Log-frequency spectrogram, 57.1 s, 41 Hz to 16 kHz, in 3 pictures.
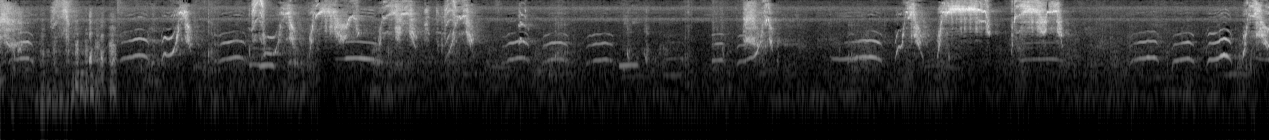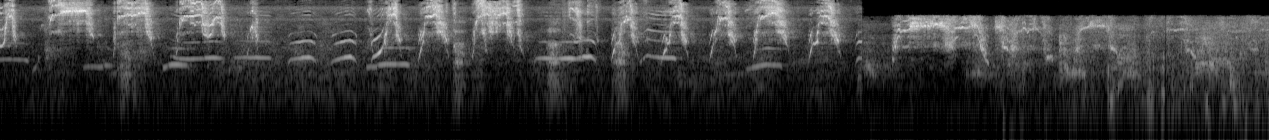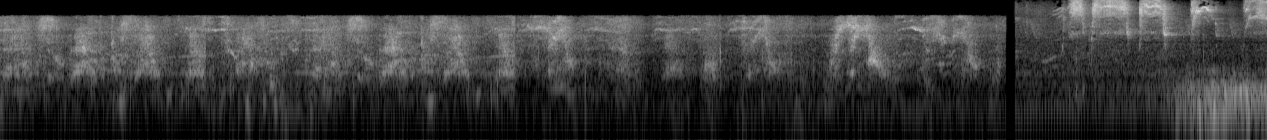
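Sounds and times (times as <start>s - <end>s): baby monkey whimpering: 0.0s - 11.6s, 12.5s - 16.0s, 16.9s - 31.6s.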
